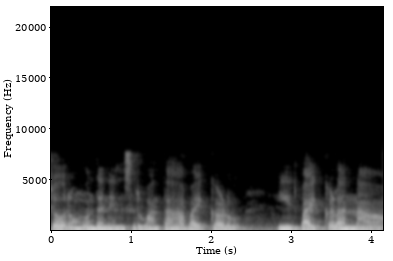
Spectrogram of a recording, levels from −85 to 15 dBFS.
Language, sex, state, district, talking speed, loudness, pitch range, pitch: Kannada, female, Karnataka, Shimoga, 130 wpm, -12 LUFS, 230-250 Hz, 235 Hz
